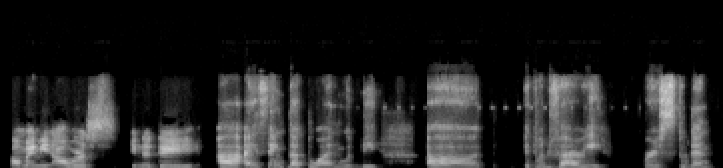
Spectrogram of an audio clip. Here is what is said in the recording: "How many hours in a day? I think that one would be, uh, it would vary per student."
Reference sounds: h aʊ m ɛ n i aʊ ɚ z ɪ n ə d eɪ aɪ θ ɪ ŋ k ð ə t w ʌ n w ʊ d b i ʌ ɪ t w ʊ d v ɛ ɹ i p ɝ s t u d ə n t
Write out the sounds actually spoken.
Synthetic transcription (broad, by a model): h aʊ m ɛ n i aʊ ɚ s ɪ n ə d eɪ aɪ θ ɪ ŋ k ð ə t w ʌ n w ʊ d b i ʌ ɪ t w ʊ d v ɛ ɹ i f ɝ s t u d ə n t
